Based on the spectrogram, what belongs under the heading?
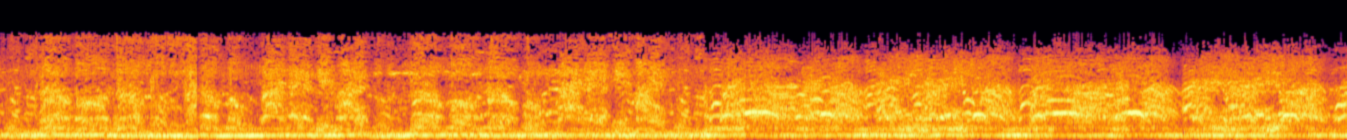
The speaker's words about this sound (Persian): بازنشستگان در تجمعات خود برابر سازمان برنامه و بودجه شعارهایی چون فریاد فریاد از این همه بیداد و دروغگو دروغگو وعده تیر ماهت کو سر دادند.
